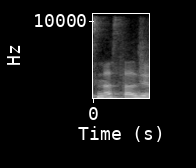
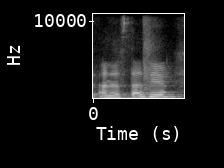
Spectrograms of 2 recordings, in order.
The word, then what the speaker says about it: Nastassia: As you can see on the slide, my name is Nastassia, maybe very difficult to pronounce, but just remember it's Nastassia, not Anastasia, because I'm frequently asked about that.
